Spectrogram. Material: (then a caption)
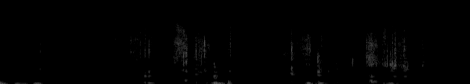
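Paper. A thin glossy paper brochure is held in both hands close to the mic while fingertips flip and rub its pages. Crisp, bright rustling and crinkling bursts come and go with soft low thumps of handling between them. The page turning is quiet and close.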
